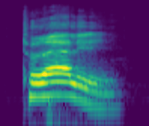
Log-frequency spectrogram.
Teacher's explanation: So that first syllable is now not stressed because we're shifting the stress to the second syllable, making it a weak T. That O in toe is most likely going to reduce to a schwa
